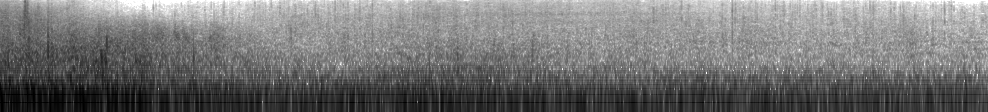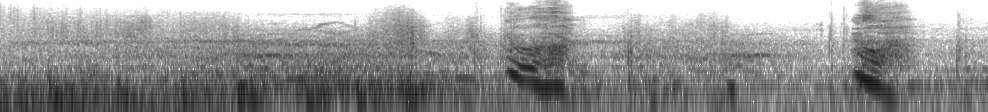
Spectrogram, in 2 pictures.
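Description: In the Hogwarts Legacy video game, the Confringo fire spell bursts with a loud, booming explosion. It decays into a long, rumbling roar, and then two brief breathy sounds rise near the end.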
